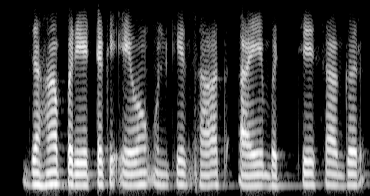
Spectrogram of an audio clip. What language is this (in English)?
Hindi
